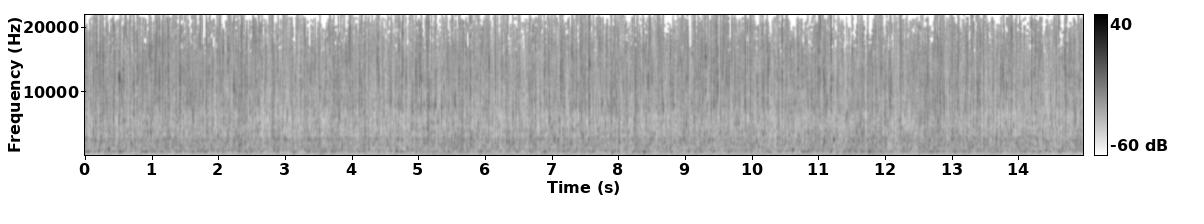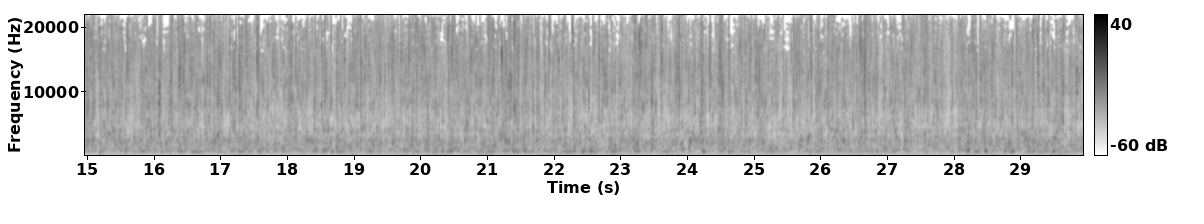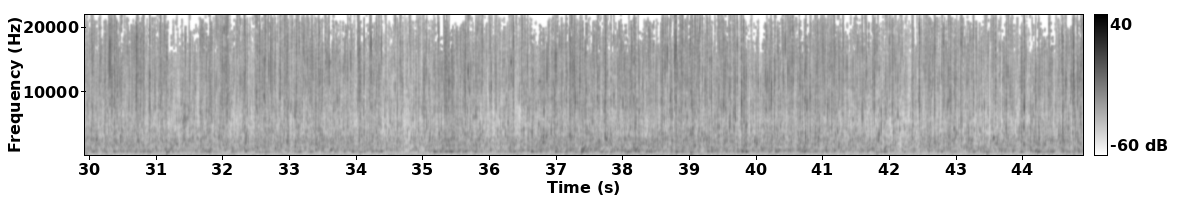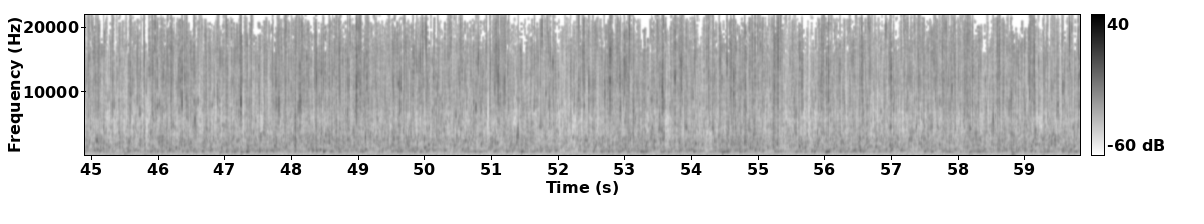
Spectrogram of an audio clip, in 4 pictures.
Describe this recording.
During low tide, crossing a "baïne" river. The "baïne" (said in french like baheen) is a geographical phenomenon unique to the Aquitaine coast of France. It takes the form of a small pool of water, parallel to the beach, directly connected to the sea. When the tide is receding, they cause a very strong current out to sea, the ground is quicksand. It's strongly dangerous. I crossed it because of residents said me I could because of the hour (very low tide), but I wouldn't do it alone.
